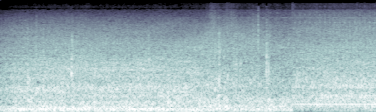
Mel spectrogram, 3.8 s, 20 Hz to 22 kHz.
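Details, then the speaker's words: 2012/2013 Ford Focus ST with an overheating complaint and a cooling fan reported not coming on, engine warm, A/C switched to full: steady rushing whoosh, then a faint even tone; the radiator fan comes on and runs normally, suggesting an intermittent fault. "so right now the fan is on and working let's uh let's turn off the air conditioning and see if that stays on because it is pretty warm"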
